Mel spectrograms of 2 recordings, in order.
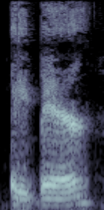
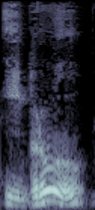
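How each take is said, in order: First: The name ends with an er sound. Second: The name ends with an oo sound. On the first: The speaker calls it wrong. "not Eber" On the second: The speaker calls it right. "Ebru is the correct way to pronounce it"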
